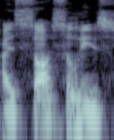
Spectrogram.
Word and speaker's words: isosceles: length that makes this an equilateral triangle and isosceles triangle that's how you pronounce this word it's a little bit complicated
